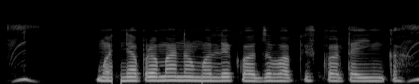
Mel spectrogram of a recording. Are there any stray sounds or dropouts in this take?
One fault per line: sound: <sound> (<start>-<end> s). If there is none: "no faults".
sound: dropout (1.1-1.2 s)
